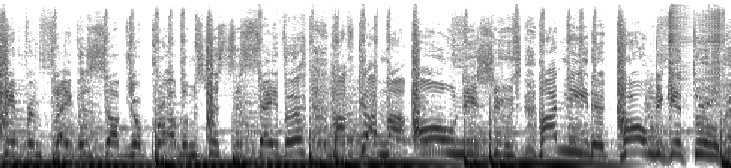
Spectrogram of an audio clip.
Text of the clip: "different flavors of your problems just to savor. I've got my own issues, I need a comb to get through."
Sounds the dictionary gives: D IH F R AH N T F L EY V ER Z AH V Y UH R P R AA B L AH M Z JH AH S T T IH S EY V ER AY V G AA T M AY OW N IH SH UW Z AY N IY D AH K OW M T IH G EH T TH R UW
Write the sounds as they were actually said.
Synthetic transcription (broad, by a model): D IH F R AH N T F L EY V ER Z AH V Y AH R P R AA B L AH M Z JH AH S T T IH S EY V ER AY V G AA T M AY OW N IH SH UW Z AY N IY D AH K OW M T IH G EH T TH R UW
